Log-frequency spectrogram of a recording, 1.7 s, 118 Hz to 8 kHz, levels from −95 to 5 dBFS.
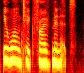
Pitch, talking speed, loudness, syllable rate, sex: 225 Hz, 180 wpm, -15 LUFS, 4.8 syllables/s, female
